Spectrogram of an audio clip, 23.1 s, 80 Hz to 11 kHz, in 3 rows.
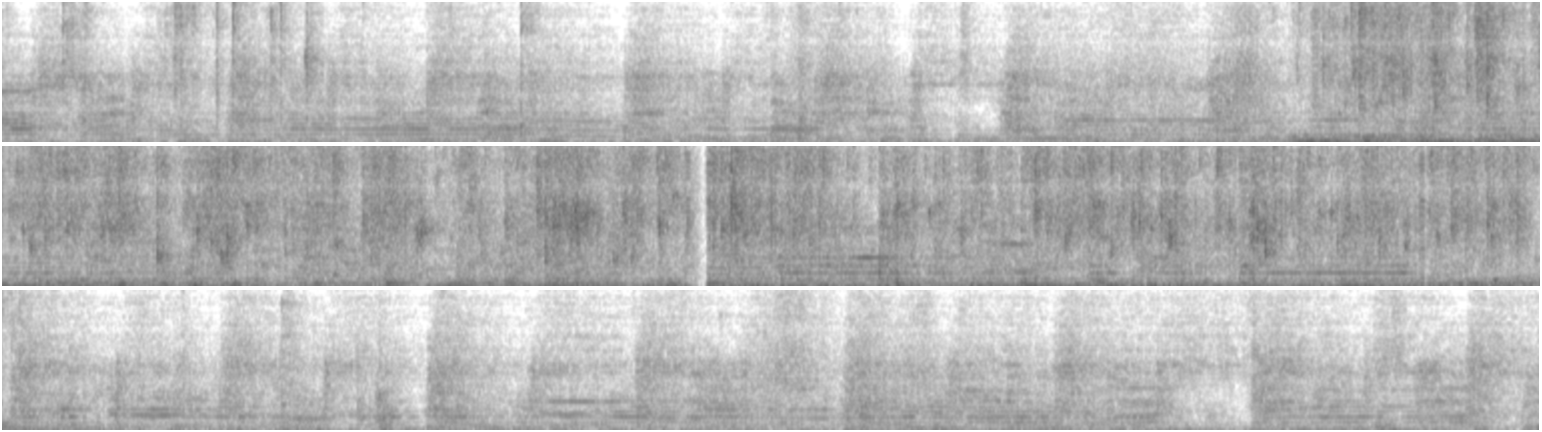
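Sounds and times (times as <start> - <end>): soft background music: 0.0 - 23.0
tap running into a sink: 6.5 - 15.4.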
